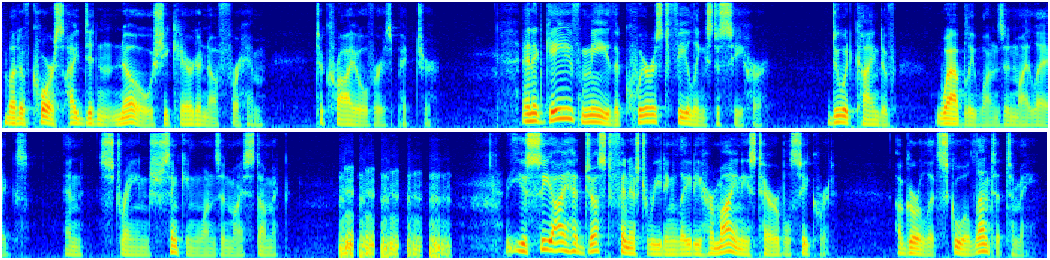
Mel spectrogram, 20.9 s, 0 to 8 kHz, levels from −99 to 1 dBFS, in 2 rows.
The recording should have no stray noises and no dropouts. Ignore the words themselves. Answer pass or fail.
fail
